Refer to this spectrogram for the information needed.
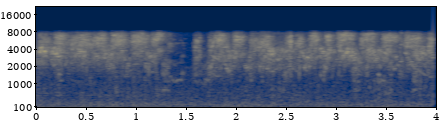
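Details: Budgerigars in a love birds colony fill the air with steady, bright twittering and sharp chirps, briefly dipping for a moment partway through before the busy chorus resumes.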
